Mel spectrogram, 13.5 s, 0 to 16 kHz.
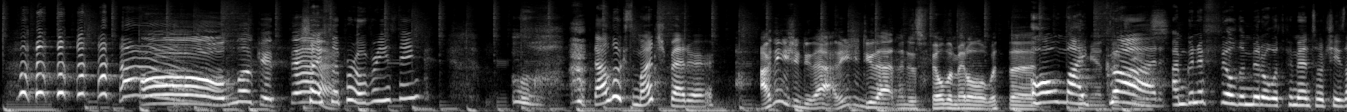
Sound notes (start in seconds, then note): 0.0 laughing; 4.9 groaning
